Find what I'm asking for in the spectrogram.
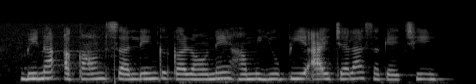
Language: Maithili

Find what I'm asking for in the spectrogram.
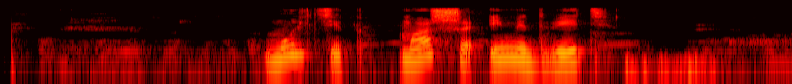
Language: Russian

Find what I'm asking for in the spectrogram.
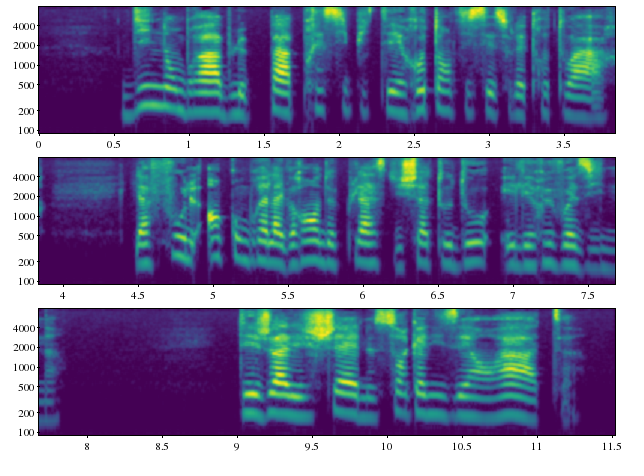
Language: French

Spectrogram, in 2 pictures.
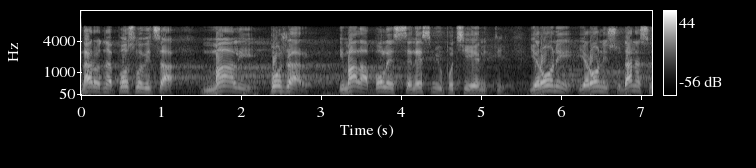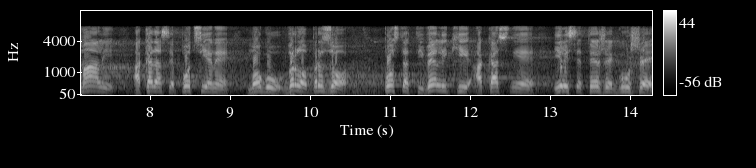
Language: Serbian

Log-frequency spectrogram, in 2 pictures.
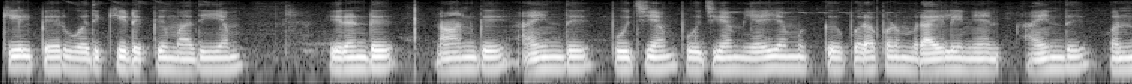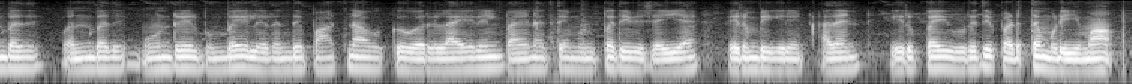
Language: Tamil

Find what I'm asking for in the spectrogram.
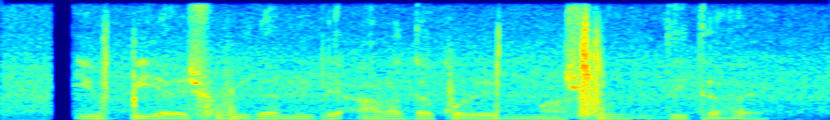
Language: Bangla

